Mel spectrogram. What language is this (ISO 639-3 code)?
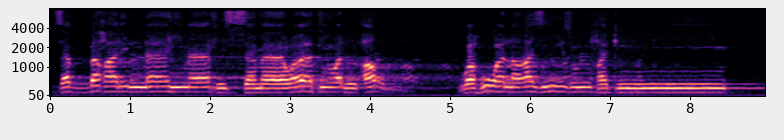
ara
